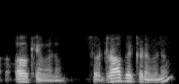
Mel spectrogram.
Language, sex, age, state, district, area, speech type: Telugu, male, 18-30, Andhra Pradesh, Anantapur, urban, conversation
